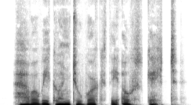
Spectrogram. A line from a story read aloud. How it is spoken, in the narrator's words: She whispered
